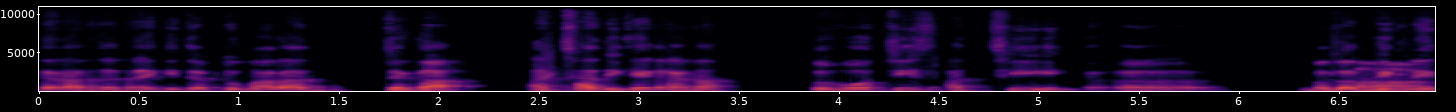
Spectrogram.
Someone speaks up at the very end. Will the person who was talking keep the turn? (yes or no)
no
